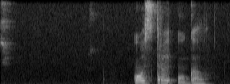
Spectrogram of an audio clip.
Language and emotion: Russian, neutral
